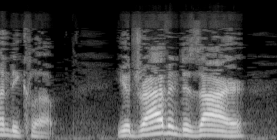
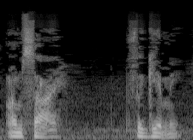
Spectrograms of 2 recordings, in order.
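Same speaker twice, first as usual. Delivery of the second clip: much softer, almost under the breath; quiet apology; 5 semitones lower, 18 dB quieter than usual. Real, not acted. Vlogger apologizing to viewers for insulting them, very soft. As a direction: take it back softly.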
